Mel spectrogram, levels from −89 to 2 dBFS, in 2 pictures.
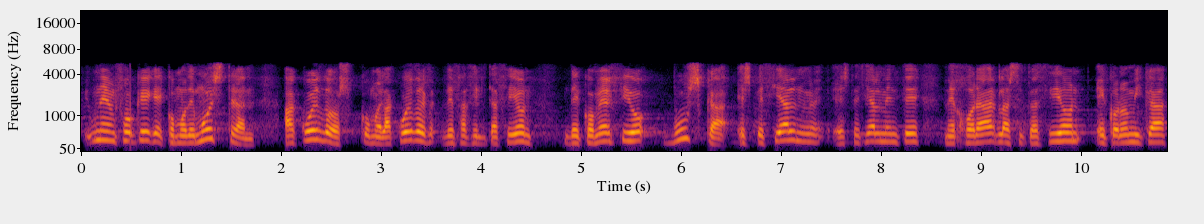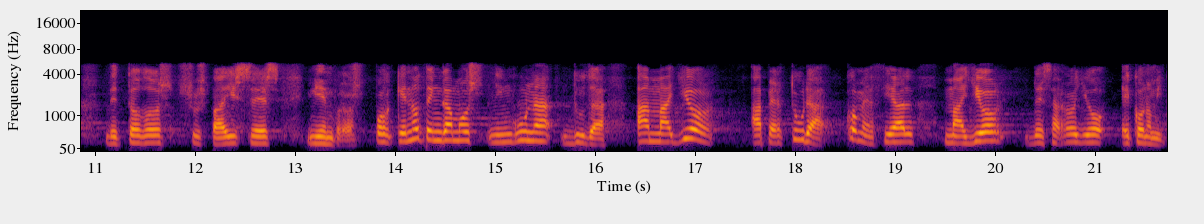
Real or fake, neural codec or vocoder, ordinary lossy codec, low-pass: fake; codec, 16 kHz, 6 kbps, DAC; none; 5.4 kHz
